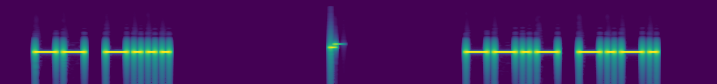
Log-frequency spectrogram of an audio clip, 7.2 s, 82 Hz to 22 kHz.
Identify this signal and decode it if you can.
Morse code, heard as a keyed tone, about 17 wpm, 700 Hz. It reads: MB QC
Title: Canadian Provinces and Territories 17wpm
